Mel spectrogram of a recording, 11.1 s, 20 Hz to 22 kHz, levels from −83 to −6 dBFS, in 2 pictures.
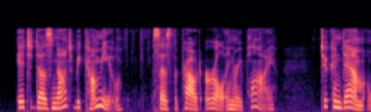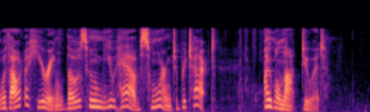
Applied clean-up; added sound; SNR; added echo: neural separator model SepFormer DNS4.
